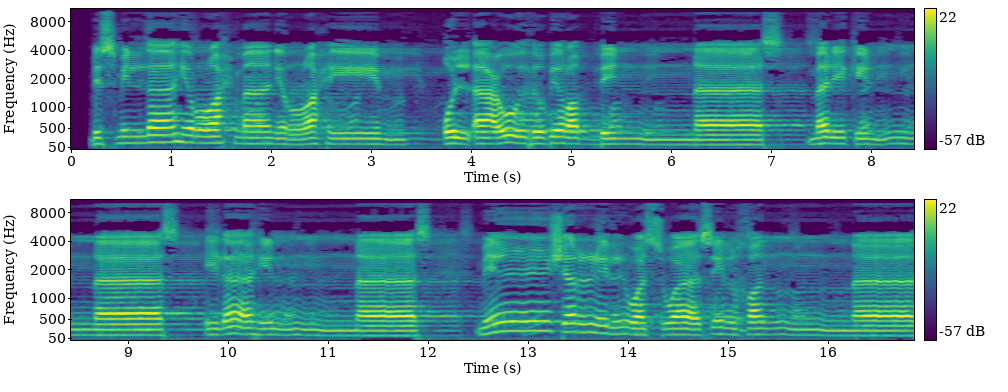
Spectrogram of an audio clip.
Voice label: ترتیل سوره ناس

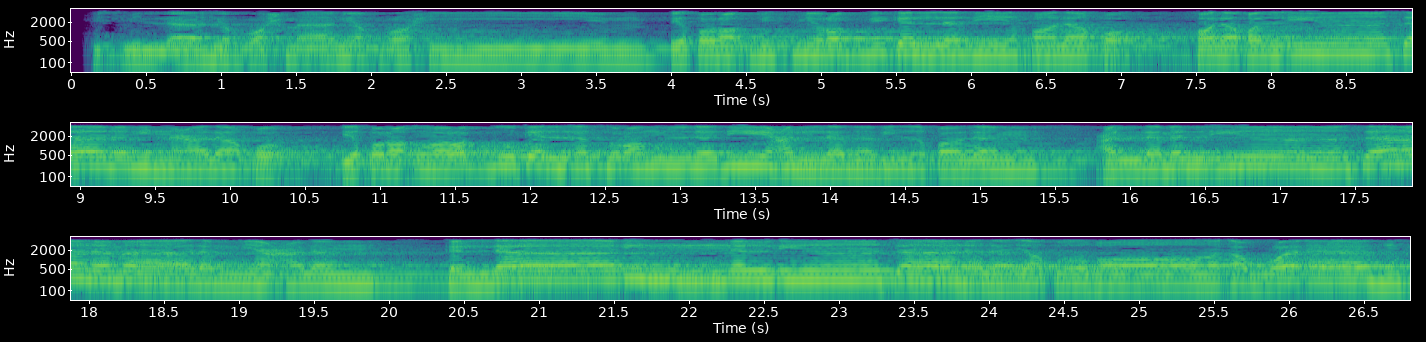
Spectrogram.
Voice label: ترتیل سوره علق

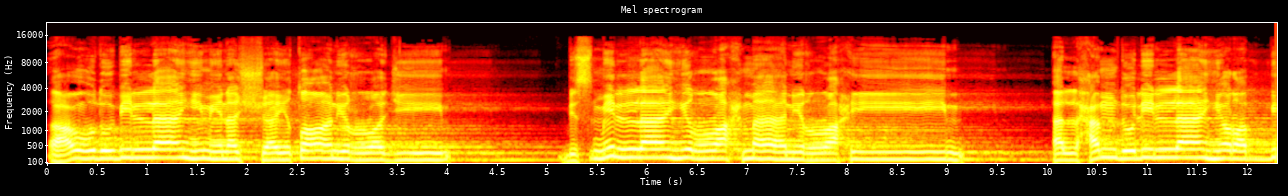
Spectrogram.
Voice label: ترتیل سوره مبارکه فاتحة

